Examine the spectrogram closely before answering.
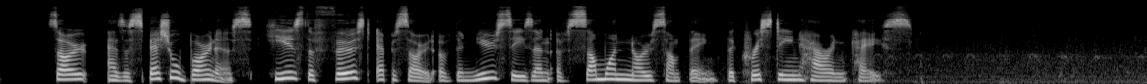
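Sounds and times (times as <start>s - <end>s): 
speech: 0.5s - 9.3s
river flowing through a southwestern Ontario town on a clear spring evening: 7.3s - 11.4s.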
